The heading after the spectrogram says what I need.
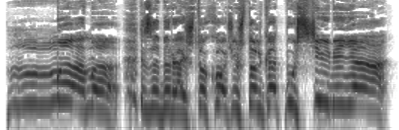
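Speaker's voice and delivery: высокий протяжный крик от боли; молит, срываясь на вопль; испуганный крик. Acted. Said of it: "испуганно закричал Тамир". (испуганно кричит)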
